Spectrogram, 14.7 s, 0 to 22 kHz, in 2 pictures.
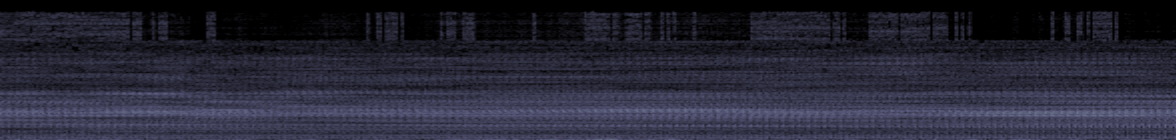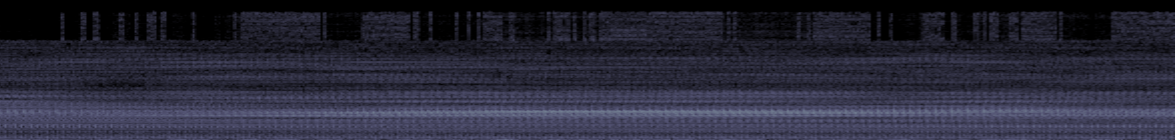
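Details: Samsung PS42A410C1XBT plasma TV won't start: after standby and start-up melody, only a steady high-pitched whine with faint fast pulsing buzz from the power board.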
